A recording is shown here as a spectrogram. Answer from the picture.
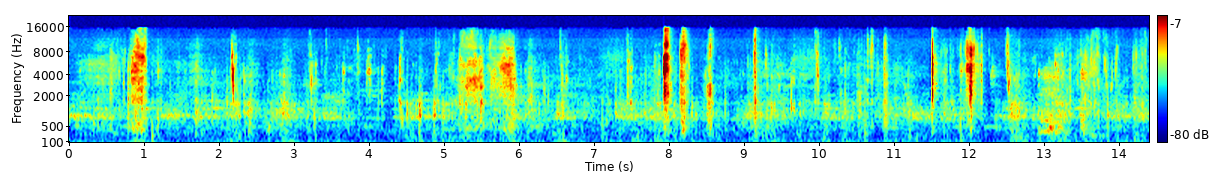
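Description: A person chewing mouthfuls of rice and mustard greens eaten by hand, with wet mouth clicks and smacks scattered throughout, the sharpest about eight and twelve seconds in.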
